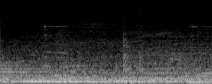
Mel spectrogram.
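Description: Large steel Cyr wheel rolling over cobblestones, a steady low rumble, with backing music faint beneath it.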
